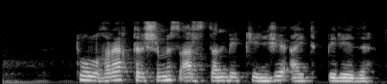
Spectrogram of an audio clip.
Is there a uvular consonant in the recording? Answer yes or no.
yes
